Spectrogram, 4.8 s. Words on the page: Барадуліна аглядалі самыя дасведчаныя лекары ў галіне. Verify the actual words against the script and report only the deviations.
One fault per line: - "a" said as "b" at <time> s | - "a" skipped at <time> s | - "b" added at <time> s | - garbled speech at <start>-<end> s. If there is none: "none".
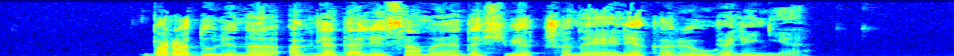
none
